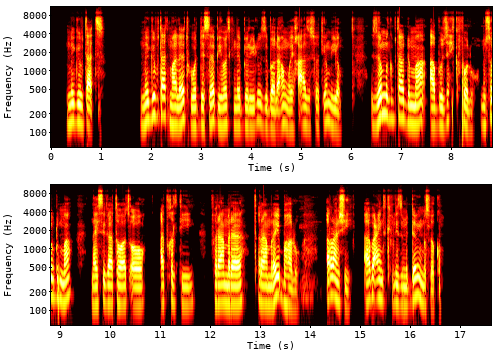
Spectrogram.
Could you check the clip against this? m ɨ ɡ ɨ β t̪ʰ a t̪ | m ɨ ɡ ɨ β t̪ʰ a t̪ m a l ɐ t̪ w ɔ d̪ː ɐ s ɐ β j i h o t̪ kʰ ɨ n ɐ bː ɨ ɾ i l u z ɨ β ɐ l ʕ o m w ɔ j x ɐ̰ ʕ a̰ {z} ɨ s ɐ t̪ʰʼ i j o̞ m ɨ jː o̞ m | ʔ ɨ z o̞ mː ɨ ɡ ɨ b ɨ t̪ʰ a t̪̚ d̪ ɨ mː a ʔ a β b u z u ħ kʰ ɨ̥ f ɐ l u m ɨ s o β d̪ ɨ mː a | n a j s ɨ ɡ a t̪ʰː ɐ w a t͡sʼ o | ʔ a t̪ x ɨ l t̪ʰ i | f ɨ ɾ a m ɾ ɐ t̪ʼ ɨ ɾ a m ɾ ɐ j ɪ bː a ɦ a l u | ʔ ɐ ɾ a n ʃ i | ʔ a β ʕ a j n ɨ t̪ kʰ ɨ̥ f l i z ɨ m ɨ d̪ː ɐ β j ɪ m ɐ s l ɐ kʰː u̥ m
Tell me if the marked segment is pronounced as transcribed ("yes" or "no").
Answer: yes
